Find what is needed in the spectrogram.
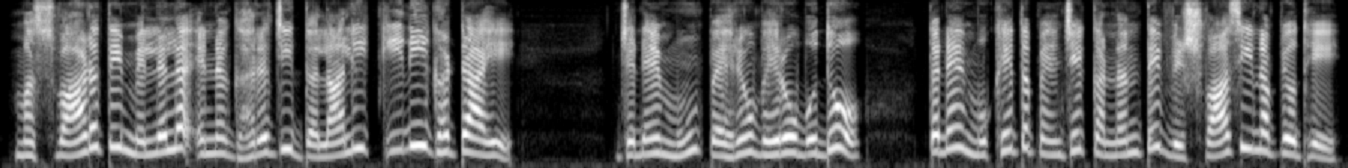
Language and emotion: Sindhi, surprised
